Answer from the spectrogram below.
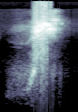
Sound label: Zoom In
